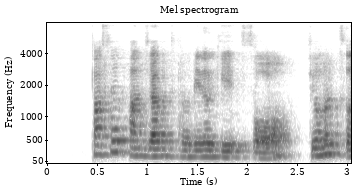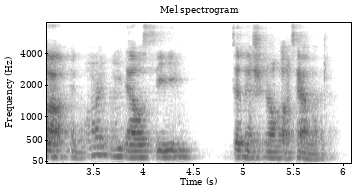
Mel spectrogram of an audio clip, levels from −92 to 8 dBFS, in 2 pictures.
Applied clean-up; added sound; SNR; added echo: neural mask model DeepFilterNet 3.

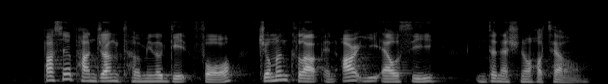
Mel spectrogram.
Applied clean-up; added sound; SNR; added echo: none; none; none; none.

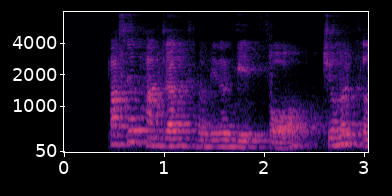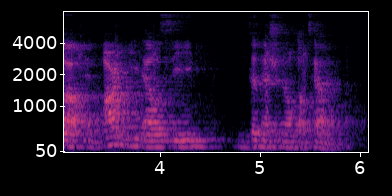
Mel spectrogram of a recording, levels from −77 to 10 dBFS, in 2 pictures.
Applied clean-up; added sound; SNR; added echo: neural separator model SepFormer DNS4.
